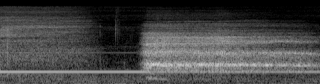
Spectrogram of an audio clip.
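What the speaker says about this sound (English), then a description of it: "right, breathing." A breath within a music track: a sharp intake around the middle, then a sustained airy exhale-like wash over a steady tonal drone, fairly loud and close, with no talking.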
